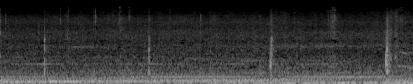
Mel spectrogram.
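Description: A motor vehicle engine running steadily with a low hum, with a few faint ticks about a second apart.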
